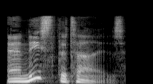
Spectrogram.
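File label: "anaesthetise", British English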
